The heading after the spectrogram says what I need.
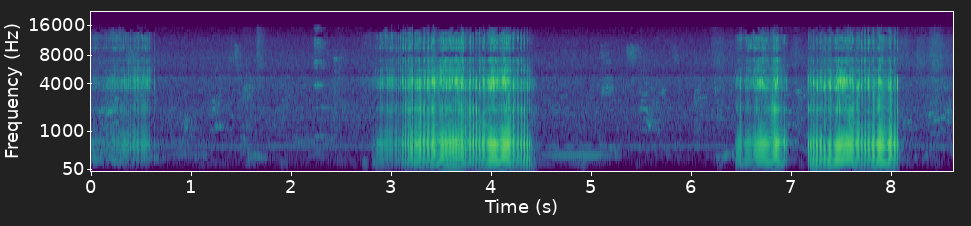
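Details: Snoring: loud, rough, rattling breathing bursts with quiet gaps between them.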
